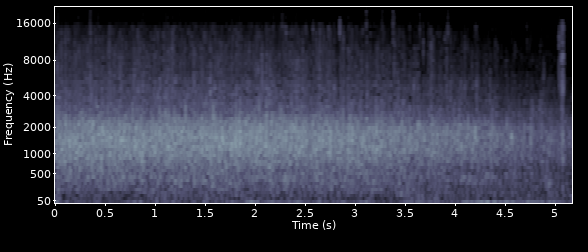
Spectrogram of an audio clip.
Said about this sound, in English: give a warm round of applause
